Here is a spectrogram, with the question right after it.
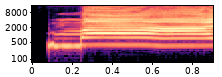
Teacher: اس کو ہم ایک الف کے برابر لمبا کریں گے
